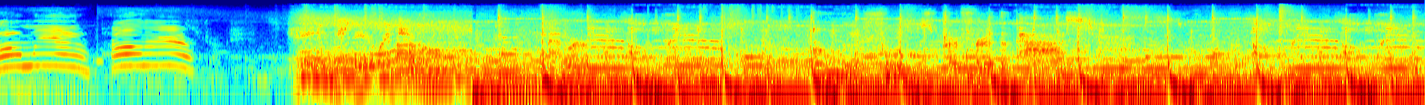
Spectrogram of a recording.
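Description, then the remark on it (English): A cat meows several times in quick, sing-song rising and falling cries, in tune with a record and seeming to say "only", then loud, dense music with a steady pulsing beat starts and carries on to the end. “But it sounds like the cat's saying only.”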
